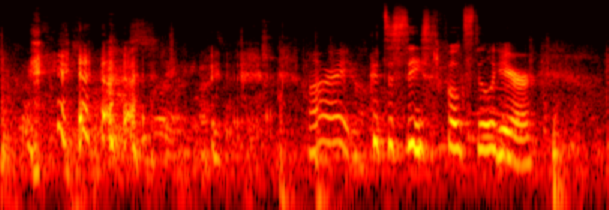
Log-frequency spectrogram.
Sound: laughs

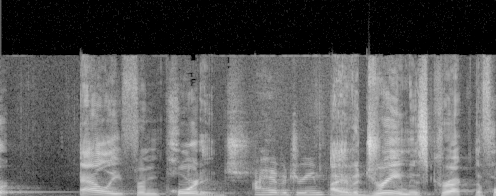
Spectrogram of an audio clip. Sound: bell dings

